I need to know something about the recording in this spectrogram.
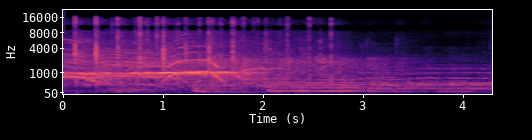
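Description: A cappella vocal group singing, with audience whoops and cheers over the first two seconds or so. The voices then fall away to a soft, quiet sustained chord.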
